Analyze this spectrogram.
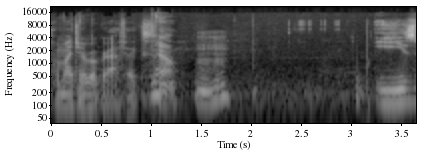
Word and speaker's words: Ys: Ease Book 1 and 2, I believe is how it's pronounced.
